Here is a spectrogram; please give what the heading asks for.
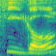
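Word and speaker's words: Kegel: Tama ba ang pronunciation ko doc? Keegle.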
